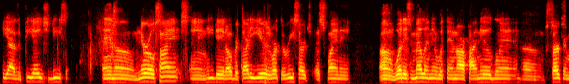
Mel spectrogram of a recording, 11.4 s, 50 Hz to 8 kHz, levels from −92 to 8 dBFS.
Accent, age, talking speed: American, 20-39, 135 wpm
